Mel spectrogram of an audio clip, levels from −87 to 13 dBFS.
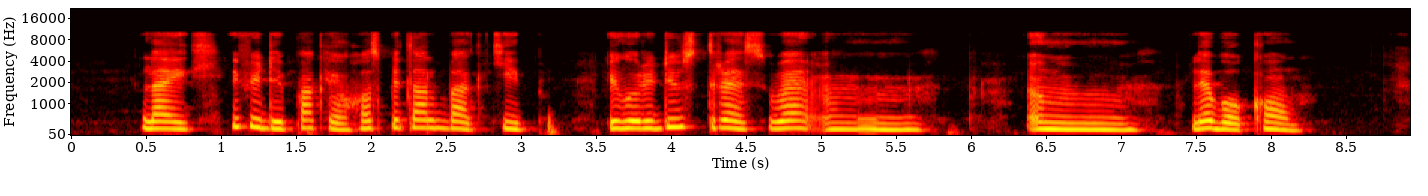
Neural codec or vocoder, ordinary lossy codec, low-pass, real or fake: codec, 44.1 kHz, 7.8 kbps, DAC; none; 9.9 kHz; fake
